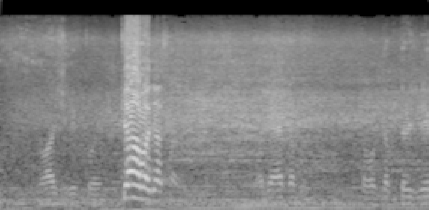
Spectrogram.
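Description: Low rumble of a passing motor vehicle, swelling in the second half, under short bursts of a man's speech, the loudest about a second in.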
